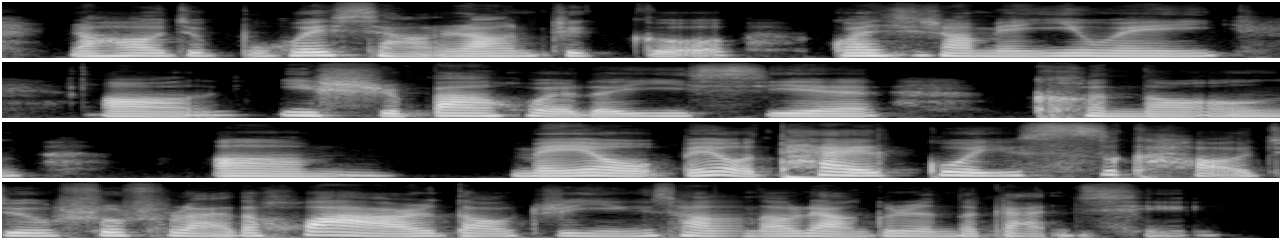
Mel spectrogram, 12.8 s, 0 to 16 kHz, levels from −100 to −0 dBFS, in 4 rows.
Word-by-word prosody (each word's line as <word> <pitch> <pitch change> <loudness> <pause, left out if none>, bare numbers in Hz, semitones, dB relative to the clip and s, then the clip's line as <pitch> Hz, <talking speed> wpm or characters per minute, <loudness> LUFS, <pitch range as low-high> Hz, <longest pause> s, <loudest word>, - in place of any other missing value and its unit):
然 160 - +1
后 180 0 +3
就 180 +1 -3
不 175 - -10
会 200 +3 +4
想 205 -4 -2
让 160 +2 +2
这 180 - -2
个 155 -1 -4 0.2
关 185 0 +4
系 200 +2 -7
上 175 -3 +2
面 160 -1 -2
因 180 +1 +1
为， 165 +1 -1 0.4
呃， 150 -2 +2 0.2
一 205 - +2
时 185 -4 0
半 175 +2 +4
会 180 0 -1
儿 - - 0
了 - - 0
一 165 +2 -2
些， 165 -1 -1 0.4
可 180 - -2
能， 145 - -3 0.5
呃 165 -2 +3 0.5
没 165 0 +2
有 180 -4 +4
没 190 - +4
有 225 - +4
太 215 -5 +4
过 195 +2 +1
于 185 - 0
思 255 +5 -6
考 - - -2
就 180 0 0
说 200 - -1
出 190 -1 -5
来 170 - +1
的 180 - +2
话， 215 +2 +6
而 155 +2 +5
导 170 -2 -2
致 175 0 -6
影 160 +1 -5
响 170 -5 -1
到 160 0 -1
两 150 -4 0
个 165 - -4
人 150 -2 -4
的 160 - -4
感 165 +2 -6
情。 185 +1 -15
170 Hz, 255 characters per minute, -23 LUFS, 160-185 Hz, 0.5 s, 话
